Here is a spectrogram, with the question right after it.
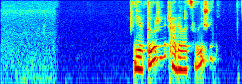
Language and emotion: Russian, neutral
